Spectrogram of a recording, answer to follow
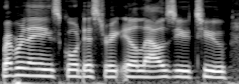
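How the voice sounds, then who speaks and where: A woman's voice: fairly low pitch, steady tone, brisk, smooth, no room sound. A woman in her thirties from south Texas, answering interview questions as a lawyer and candidate. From south Texas, United States. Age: 30s.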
